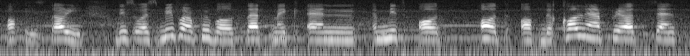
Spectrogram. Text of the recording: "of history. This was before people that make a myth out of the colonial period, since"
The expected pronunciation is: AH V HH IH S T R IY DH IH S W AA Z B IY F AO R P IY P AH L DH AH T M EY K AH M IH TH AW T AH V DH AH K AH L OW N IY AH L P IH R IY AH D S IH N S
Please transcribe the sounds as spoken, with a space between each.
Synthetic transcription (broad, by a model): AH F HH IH S T R IY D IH S W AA S B IY F AO R P IY P AH L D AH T M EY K AH M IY T AW T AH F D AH K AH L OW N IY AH P R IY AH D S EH N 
